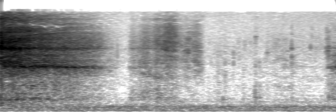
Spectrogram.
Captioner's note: sighs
